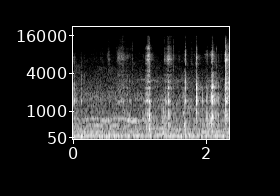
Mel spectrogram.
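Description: Light handling clicks and rustles as fingers grip and turn an abrasive flap disc and its metal hub nut, with a few sharp ticks in the second half.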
